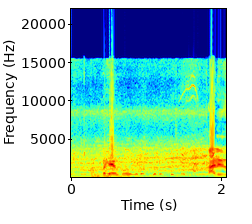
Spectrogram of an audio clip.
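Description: Voices talking, with the small engine of a passing auto-rickshaw running steadily underneath; the talk gets louder near the end.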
